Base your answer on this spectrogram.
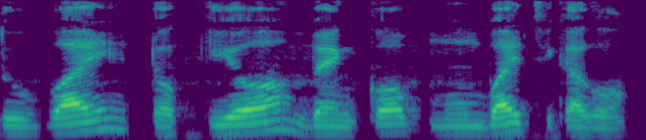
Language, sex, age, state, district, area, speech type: Odia, male, 18-30, Odisha, Mayurbhanj, rural, spontaneous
